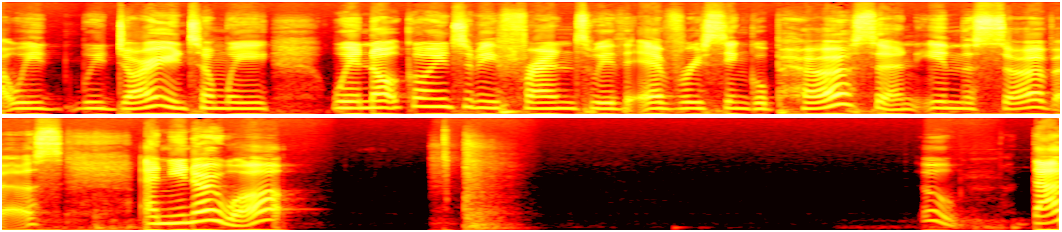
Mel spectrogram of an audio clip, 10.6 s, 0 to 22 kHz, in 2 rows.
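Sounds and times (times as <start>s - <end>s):
speech: 0.0s - 6.8s, 9.9s - 10.5s
door slamming shut: 7.5s - 7.8s.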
